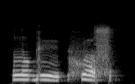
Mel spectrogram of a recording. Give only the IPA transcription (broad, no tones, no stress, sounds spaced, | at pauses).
l o ɡ ʉ | x u sˤ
